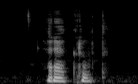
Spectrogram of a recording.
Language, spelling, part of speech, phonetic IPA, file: Polish, rekrut, noun, [ˈrɛkrut], LL-Q809 (pol)-rekrut.wav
